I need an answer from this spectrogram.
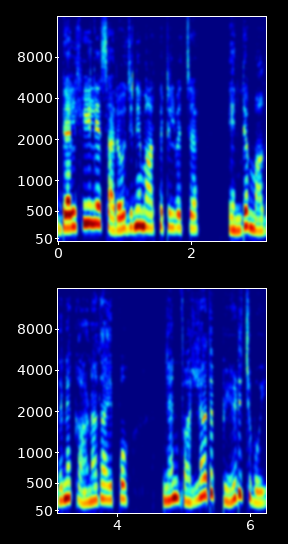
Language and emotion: Malayalam, fearful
